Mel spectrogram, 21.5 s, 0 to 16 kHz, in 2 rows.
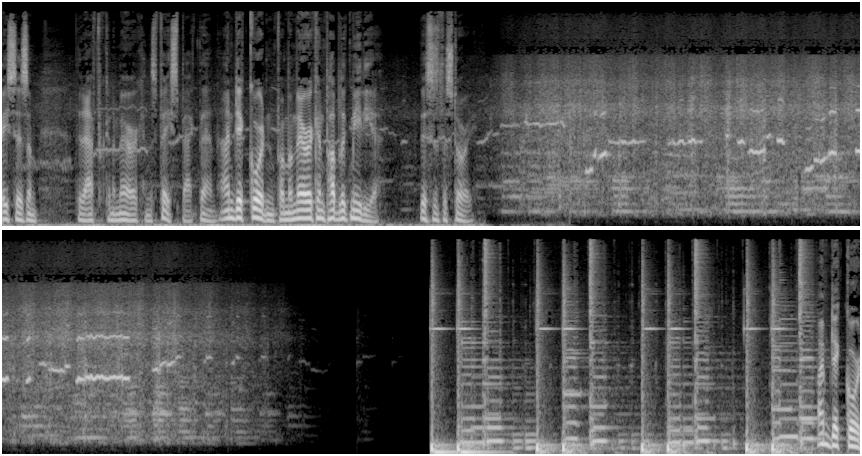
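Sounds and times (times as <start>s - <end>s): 
speech: 0.0s - 6.0s, 20.9s - 21.4s
thin tinny old phonograph recording of a whistled song: 0.8s - 14.4s
louder music with sharp percussive hits: 16.1s - 20.9s.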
